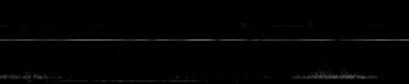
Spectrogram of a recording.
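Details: Carbon monoxide alarm going off around 1:45 am, recorded while walking the hallway and rooms searching for it; a steady, piercing high tone holds without a break over faint footsteps and shuffling, later found as a small box on the floor.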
